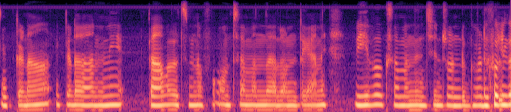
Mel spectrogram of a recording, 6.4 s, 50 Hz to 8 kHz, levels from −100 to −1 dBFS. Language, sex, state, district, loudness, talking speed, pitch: Telugu, female, Andhra Pradesh, Sri Satya Sai, -17 LUFS, 120 wpm, 235 Hz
